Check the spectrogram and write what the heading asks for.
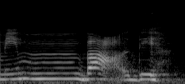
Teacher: یہاں ہم نے نون کی آواز کو میم کی آواز میں بدل دینا ہے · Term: اقلاب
